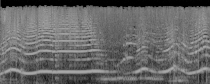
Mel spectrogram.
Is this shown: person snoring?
no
